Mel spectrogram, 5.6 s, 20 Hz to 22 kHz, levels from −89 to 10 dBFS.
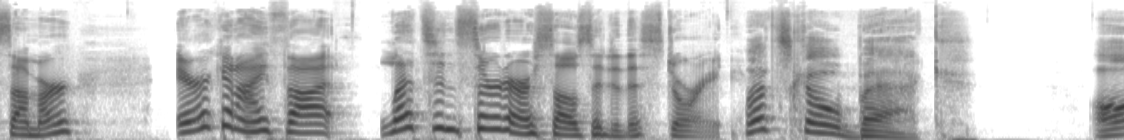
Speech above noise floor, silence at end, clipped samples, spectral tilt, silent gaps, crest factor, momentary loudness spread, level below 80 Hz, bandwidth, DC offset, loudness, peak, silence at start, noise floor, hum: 45 dB; 0 s; under 0.1%; -3.5 dB/octave; none; 16 dB; 10 LU; -50 dBFS; over 20 kHz; under 0.1%; -19 LUFS; -4 dBFS; 0 s; -63 dBFS; none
